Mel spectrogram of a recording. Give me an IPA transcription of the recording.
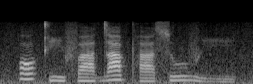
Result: ɔ˦ kʼ i˨ f a˨ d a˦ pʰ a˨ s uː˦ v iː˨

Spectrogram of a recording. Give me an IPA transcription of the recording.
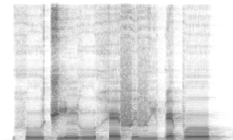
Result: h uː˨ t͡ʃ i˦˨ ɲ uː˦ h ɛ˨ f ɪ˨ v i˦ ɓ ɛ˨ p oː˦

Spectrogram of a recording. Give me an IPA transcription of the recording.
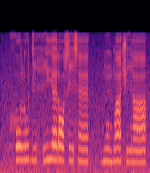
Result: h o˧ l u˧ d i˨ h i˨˦ j ɛ˦ ɾ ɔ˧ s i˧ s ɛ̃˧ | b ũ˨ b ã˧ ʃ i˨ ɾ ã˧

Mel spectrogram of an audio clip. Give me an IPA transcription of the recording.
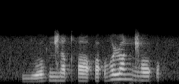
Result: ʎ uː˩˧ ʁ ŋ͡ǁ i˧ qʰ ɒː˧ ʔ ɒ˧ ʔ ʁ ʊ˥ ɭ ɑ˥ ŋ͡ǁ ɔ˥ ʔ

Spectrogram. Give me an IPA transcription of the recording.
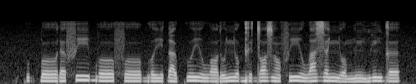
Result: kʷ ə˧ k͡p oː˧ ɾ ə˨ f iː˦ b oː˧ f oː˧ ɡʷ iː˨ ɗ a˨ kʷ iː˦˨ w ɔ˨ ɾ u˦ ɲ o˦ ɡ ɨ˧ d ɔ˦ z ɔ̃˨ f iː˦˨ w a˦ z ə˦ ɲ o˨ m ĩ˨ b ĩ˦ ɡ ə˦

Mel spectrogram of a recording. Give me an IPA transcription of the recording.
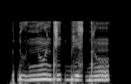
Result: ɗ ṳ ɲ ũ d i ɡ͡b i z d ũ

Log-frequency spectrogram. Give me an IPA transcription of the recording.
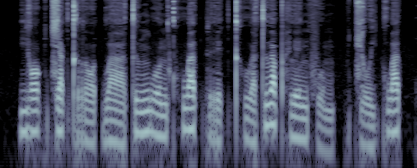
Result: j ɔː˦˥ k̚ t͡ɕ a˦˥ k̚ t r ɔː˨˩ t̚ w aː˨˩ t ɯ˦˥ ŋ w o˧ n kʰ w a˥˩ t̚ p r e˨˩ k̚ tʰ u˨˩ a̯ t ɯ˥˩ a̯ pʰ l e˧ n f o˨˩ m | t͡ɕ oː˨˩ j k w a˥˩ t̚

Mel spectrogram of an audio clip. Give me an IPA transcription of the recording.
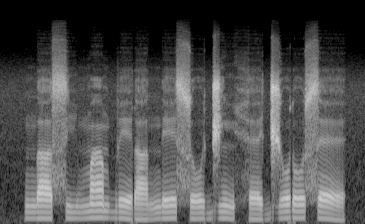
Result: n a˧ s i˧ m ã˦ b e˦˨ ɾ a˧ n e˦ s o˦ d͡ʒ ĩ˦˨ h ɛ˧ d͡ʒ o˦ ɾ o˦ s ɛ˦˨

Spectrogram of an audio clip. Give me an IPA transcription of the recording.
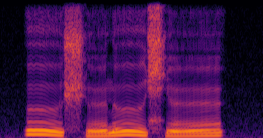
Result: ɘː˥˨ ʃ ɛ̃˩˧ ɾ ɘː˥˨ ɕ ɛ̃ː˩˧

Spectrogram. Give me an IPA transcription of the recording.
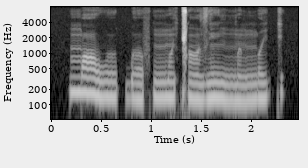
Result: m ɔ w u ɓ ʊ f ŋ͡m õ ǁ ɔ̃ z ĩ ŋ͡m ə̃ ŋʷ i k

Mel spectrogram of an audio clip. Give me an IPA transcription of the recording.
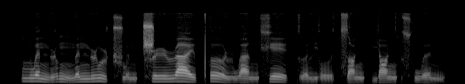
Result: l w ə˥˧ n ɻ ʊ˥˩ ŋ n̪ ə˥ n ɻ u˥˩ ʈ͡ʂ w ə˩ n ʈ͡ʂ ɻ̩˥ ɻ a˥˧ ɪ̯ pʰ ɤ˥˩ ɻ w a˨˩ n x e˥˩ ɪ̯ k ɤ˧˥ l j o˨˩ ʊ̯ t͡s ɑ˥˧ ŋ p j ɑ˥˧ ŋ t͡sʰ w ə˥˩ n

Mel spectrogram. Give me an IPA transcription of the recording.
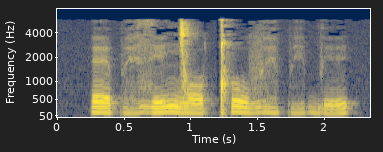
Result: ɛ˧˩ p ɛ̤˨˩˦ z e˨˥ ŋ͡ǀ ɔ˨˩˦ ǃʰ o˥˨ v ɛ̤˥˨ p e̤˨˥ b ɪ˨˩˦

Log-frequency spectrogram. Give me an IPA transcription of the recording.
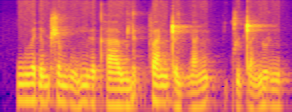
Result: w u˧ ə̯ ɗ ə˧˥ m ʂ ə˧ m w u˨˩˦ m ɨ˧ ə̯ t̪ʰ aː˧ w j ə˦˥ k̚ f a˧ ŋ ʈ ə˨˩ j ŋ a˧˥ ŋ | c u˨˩˨ ʈ a˨˩˦ ŋ ɹ ə˧ ŋ

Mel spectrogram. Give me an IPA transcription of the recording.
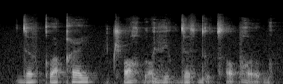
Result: d œ˨ v kʼ o˨ qʰ i˦ | t͡ʃʼ ɔ˨ ʁ ɡ ɔ̰˨ vʲ o˨ ɡ d œ˨ s d ṵ˨ t͡sʼ ɔ̰˦ p ʁ o̰˨ ɡ

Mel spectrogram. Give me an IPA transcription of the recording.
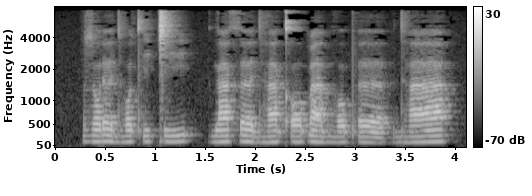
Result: z ɔ˧˥ ɾ ɜ˦˨ dʱ ɔ˧˥ tʼ i˧˥ ǀ i˧˥ | ɡ a˧˥ x ɜ˦˨ dʱ a˧˥ kʼ ɔ˧˥ ɓ a˧˥ bʱ ɔ˧˥ pʼ ɜ˦˨ | dʱ a˧˥

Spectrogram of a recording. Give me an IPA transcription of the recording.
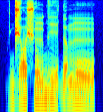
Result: d͡ʒ ɔ˧ ʃ ũ˧ b iː˦˨ ɗ ə˨ m ũ˦˨

